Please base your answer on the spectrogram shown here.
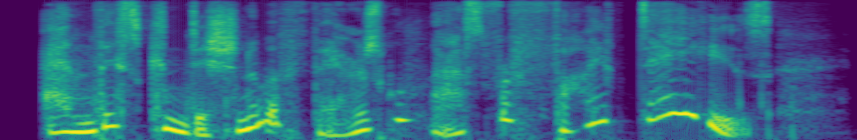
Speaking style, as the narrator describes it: exclaimed Miss Nellie Underdown

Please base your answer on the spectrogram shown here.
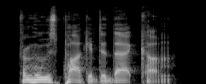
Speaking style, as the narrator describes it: asked Ganimard

